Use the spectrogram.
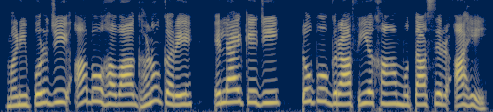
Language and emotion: Sindhi, neutral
